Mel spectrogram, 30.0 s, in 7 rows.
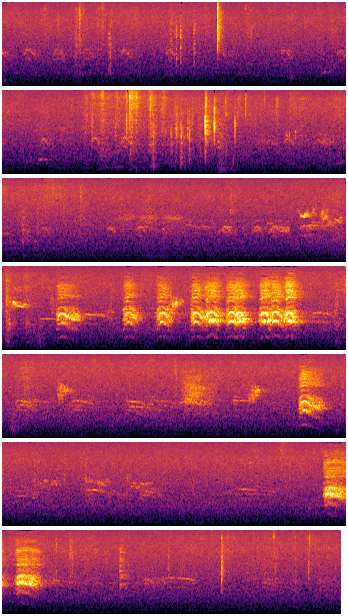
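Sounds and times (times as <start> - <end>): faint bird chirping: 7.5 - 15.4, 16.5 - 23.7
harsh bird caws: 11.3 - 12.3, 13.4 - 20.0, 20.9 - 22.0, 25.5 - 26.6.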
